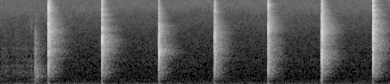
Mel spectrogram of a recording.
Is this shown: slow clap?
yes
